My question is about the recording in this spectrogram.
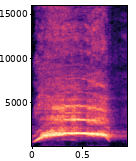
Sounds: Human voice, Screaming

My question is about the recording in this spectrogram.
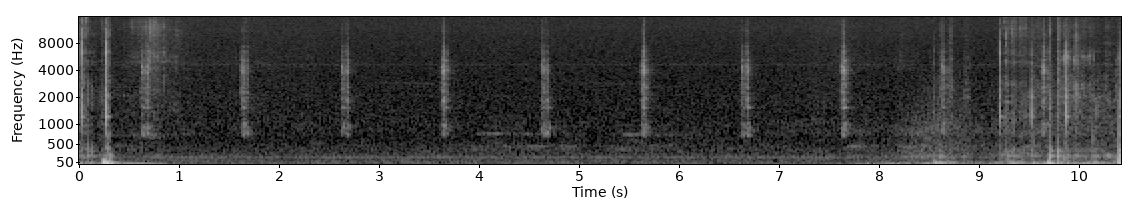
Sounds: Clock, Mechanisms

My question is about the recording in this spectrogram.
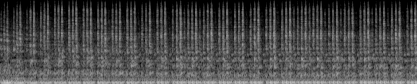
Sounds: Engine

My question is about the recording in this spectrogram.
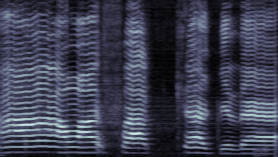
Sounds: Human voice, Speech

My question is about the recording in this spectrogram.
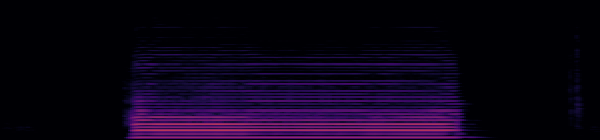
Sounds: Music, Musical instrument, woodwind instrument

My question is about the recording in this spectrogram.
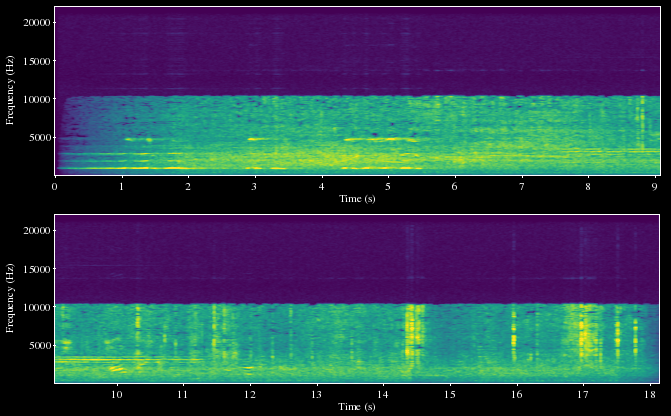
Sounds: Train, Vehicle, Rail transport

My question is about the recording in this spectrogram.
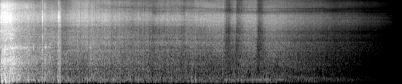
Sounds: Hiss

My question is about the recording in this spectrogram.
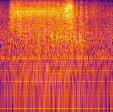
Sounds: Engine, Mechanisms

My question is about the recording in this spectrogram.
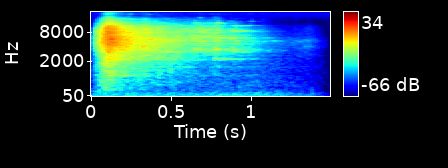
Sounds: Shatter, Glass

